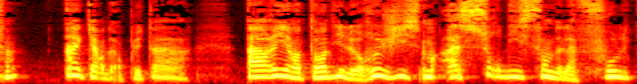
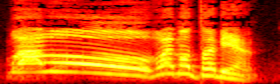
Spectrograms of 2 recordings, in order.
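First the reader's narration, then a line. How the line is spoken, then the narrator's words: Shouting. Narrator (French): hurlait Verpé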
